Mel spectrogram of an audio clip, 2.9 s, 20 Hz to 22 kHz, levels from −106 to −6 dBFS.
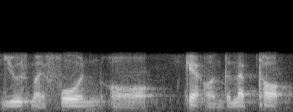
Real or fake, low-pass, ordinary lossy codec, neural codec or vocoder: real; 3.6 kHz; Opus, 16 kbps; none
